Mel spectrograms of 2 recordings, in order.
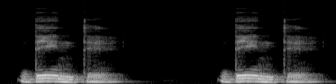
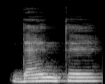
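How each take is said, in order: First: "Dente" with a closed E, dénte; "Dente" the Milan way, closed E; Milanese closed e. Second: "Dente" with an open E, dènte, a bit higher; "Dente" standard open E; official open e. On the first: Showing viewers Milanese "Dente", closed E. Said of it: "come viene pronunciata a Milano". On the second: Showing viewers standard "Dente", open E. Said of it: "prima ti dico la pronuncia ufficiale". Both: Shown as a demonstration.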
